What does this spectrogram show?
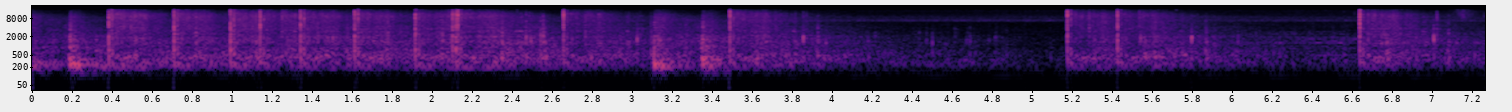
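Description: Aerial fireworks bursting: a dense crackle of sharp bangs and pops for the first few seconds, then two more sudden bangs about five and six and a half seconds in, each trailing off.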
